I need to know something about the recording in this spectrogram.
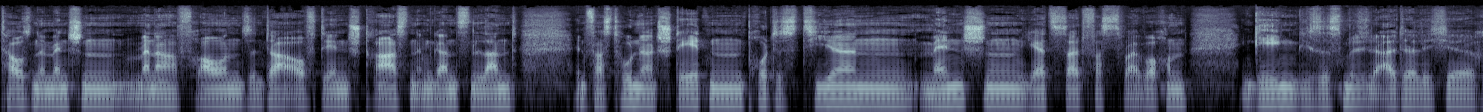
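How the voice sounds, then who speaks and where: Low gravelly male podcast host. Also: dark tone, dry recording. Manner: brisk, conversational, with fillers. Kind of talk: political podcast talk.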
